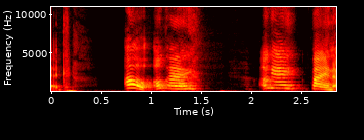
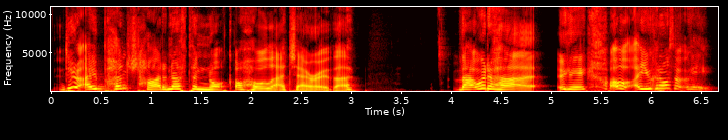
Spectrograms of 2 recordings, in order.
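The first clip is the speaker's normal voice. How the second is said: ordinary talk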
